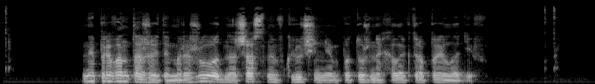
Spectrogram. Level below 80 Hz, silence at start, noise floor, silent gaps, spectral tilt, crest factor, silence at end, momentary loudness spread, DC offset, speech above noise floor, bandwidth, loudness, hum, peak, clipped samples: -58 dBFS; 0.85 s; -65 dBFS; none; -4 dB/octave; 18 dB; 0.4 s; 9 LU; under 0.1%; 45 dB; 16.5 kHz; -20 LUFS; none; -4 dBFS; under 0.1%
